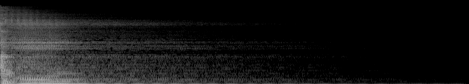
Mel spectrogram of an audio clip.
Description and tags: Sci-Fi Impact
A futuristic impact sound. Could be used as a force field hit.
Hope you like it!
alien, boom, echo, force, force-field, future, fx, impact, reverb, robot, sci-fi, scifi, sfx, soundesign, space, spaceship, sudden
